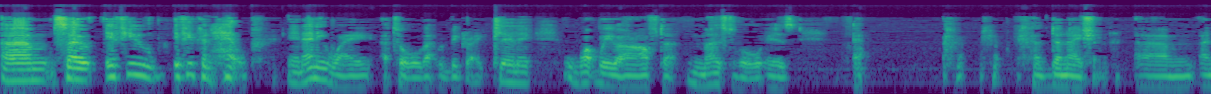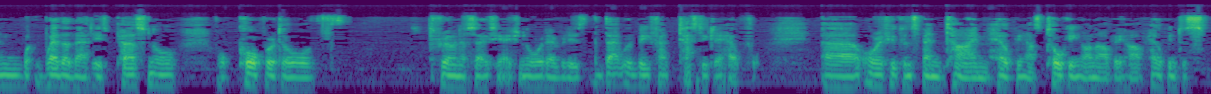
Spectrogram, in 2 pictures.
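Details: Stuttering (stammering) in an adult man who states he has a stammer, described as a neurological condition with no cure.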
